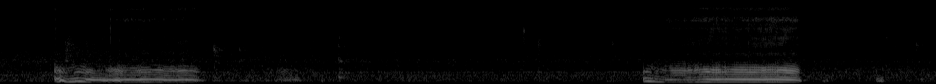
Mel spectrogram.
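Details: Sleeping and dreaming, six-month-old Lhasa Apso puppy Toby gives two long, rasping, tonal snores about five seconds apart, each roughly one and a half seconds, with quiet breathing between them.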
